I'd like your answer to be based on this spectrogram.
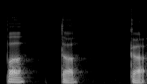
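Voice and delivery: p, t, k with no puff of air; crisp Spanish p, t, k, no breath after; unaspirated Spanish p, t, k. Shown as a demonstration. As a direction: say p, t, k muted, without aspiration. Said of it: "sounds to work on".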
